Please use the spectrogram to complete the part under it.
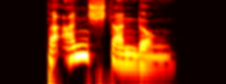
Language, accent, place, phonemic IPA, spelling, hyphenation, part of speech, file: German, Germany, Berlin, /bəˈʔanʃtandʊŋ/, Beanstandung, Be‧an‧stan‧dung, noun, De-Beanstandung.ogg
- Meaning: complaint, objection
